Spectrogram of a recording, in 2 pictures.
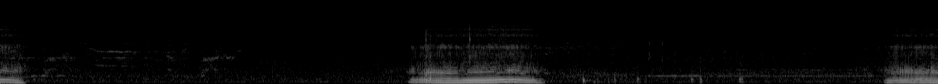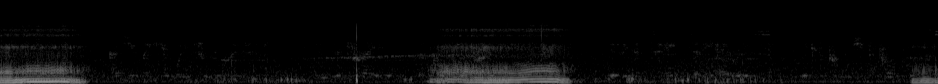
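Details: Husband's snoring: three loud, rattling snores at regular intervals, about 13 a minute, with quiet room noise between them.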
